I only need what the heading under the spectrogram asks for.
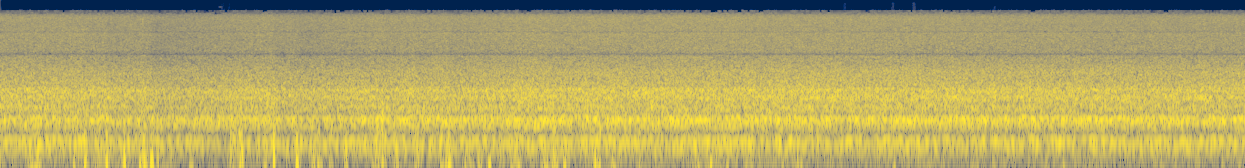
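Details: Thousands of swarming bees in flight around a log hive named Bee Beard, about to move in; a steady, dense humming drone lasting throughout, with low rumbling pulses heavier in the first half.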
